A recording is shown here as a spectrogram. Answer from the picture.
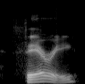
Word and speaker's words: Sari: We'll even get to know how to pronounce her name correctly. So, and let me see if I get this right. Sari You nailed Beliak.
